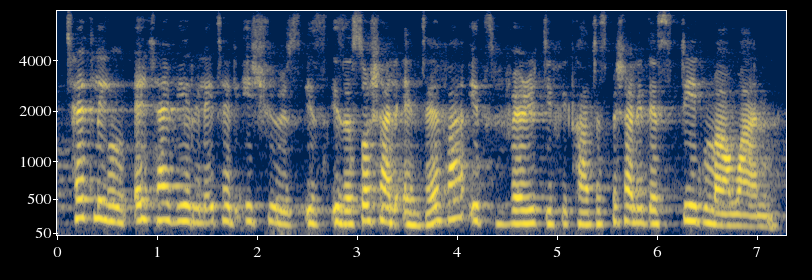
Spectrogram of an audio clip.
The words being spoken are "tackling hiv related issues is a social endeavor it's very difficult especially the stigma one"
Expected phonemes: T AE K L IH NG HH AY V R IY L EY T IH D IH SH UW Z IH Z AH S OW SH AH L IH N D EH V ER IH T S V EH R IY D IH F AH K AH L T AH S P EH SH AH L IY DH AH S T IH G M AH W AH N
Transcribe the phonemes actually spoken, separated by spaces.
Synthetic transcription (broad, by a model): T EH K L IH NG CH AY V R IY L EY T IH D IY SH UW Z IH Z AH S OW SH AH L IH N D EH V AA IH T S V EH R IY D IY F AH K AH L T AH S P EH SH AH L IY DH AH S T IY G M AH W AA N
